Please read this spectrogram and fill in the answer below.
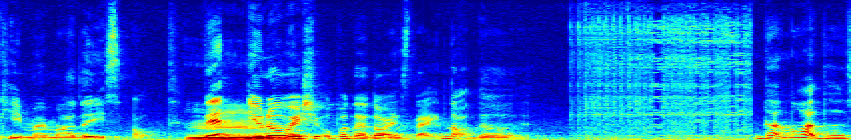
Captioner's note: creak creak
